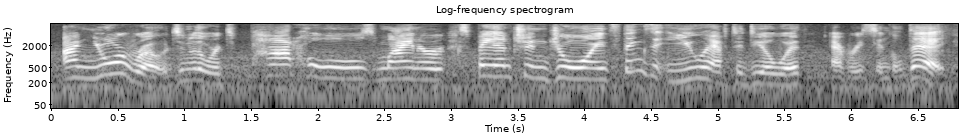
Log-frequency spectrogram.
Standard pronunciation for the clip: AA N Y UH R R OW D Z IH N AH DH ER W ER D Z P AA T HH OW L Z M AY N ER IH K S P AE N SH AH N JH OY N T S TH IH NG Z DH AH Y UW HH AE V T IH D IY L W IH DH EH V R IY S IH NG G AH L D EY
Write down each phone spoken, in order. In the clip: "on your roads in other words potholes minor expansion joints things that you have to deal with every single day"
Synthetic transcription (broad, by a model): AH N Y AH R R OW D Z IH N AH DH ER W ER D Z P AA T HH OW L Z M AY N ER K S P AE N SH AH N JH OY N T S TH IH NG Z DH AH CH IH HH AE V T IH D IY L W IH DH EH V R IY S IH NG G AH L D EY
